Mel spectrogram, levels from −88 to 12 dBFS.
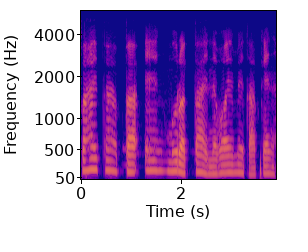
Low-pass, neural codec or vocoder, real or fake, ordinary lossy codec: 5.4 kHz; none; real; none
